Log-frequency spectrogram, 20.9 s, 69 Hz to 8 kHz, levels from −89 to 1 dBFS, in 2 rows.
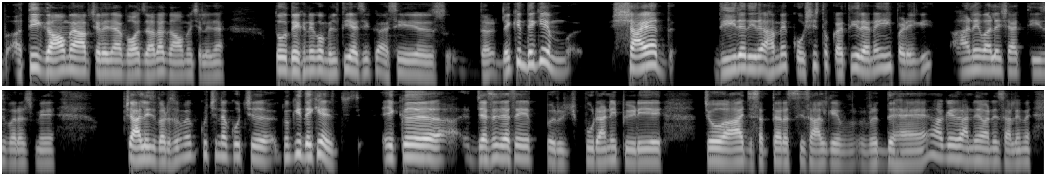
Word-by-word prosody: अति 205 -1 +5
गाँव 160 +2 +8
में 180 -1 +5
आप 160 -2 +5
चले 150 -1 +1
जाएँ, 145 -1 +1
बहुत 140 +1 0
ज़्यादा 140 +3 0
गाँव 135 -3 -3
में 140 - -10
चले 125 -1 -10
जाएँ, 135 0 -8 0.5
तो 175 0 +3
देखने 165 0 +3
को 170 0 0
मिलती 150 +4 -6
है 165 - +5
ऐसी-ऐसी 145 -3 -6
स 120 - -13 0.4
दर 135 +2 -6
लेकिन 235 +11 +1
देखिए 245 +3 +4
म 155 -2 -13 0.5
शायद 220 -9 +7 0.5
धीरे-धीरे 180 +4 +2
हमें 180 +7 -2
कोशिश 185 +7 -7
तो - - -7
करती 195 +7 -2
रहना 170 0 +1
ही 195 +2 -3
पड़ेगी, 145 +9 -6 0.3
आने 175 +3 -1
वाले 175 -1 0
शायद 155 -1 -4
30 150 -1 -10
वर्ष 135 -1 -7
में 135 0 -8 0.7
40 160 0 +5
वर्षों 145 +1 -3
में 190 +1 -6
कुछ 200 0 -10
न - - +2
कुछ 185 -1 -5
क्योंकि 180 +6 -2
देखिए 190 -3 +5
स 130 - -20 0.2
एक 175 -1 0 0.8
जैसे-जैसे 165 +1 +2 0.2
पुरुष 135 -4 -8
पुरानी 145 +1 -2
पीढ़ी 140 0 -2 0.5
जो 150 0 +3
आज 140 0 +2
70-80 135 +2 -5
साल 130 -1 -3
के 130 0 -5
वृद्ध 125 +1 -11
हैं, 130 +2 -4
आगे 175 -2 -2
आने 155 -1 -3
वाले 145 0 -5
सालों 135 -1 -8
में 140 - -10
150 Hz, 185 wpm, -24 LUFS, 140-175 Hz, 0.8 s, गाँव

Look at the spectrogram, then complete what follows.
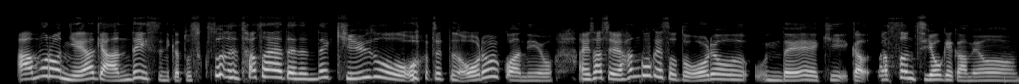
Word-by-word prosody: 아무런 330 +1 +3
예약이 225 +7 +3
안 185 +4 +2
돼 300 - 0
있으니까 200 -10 -5
또 195 - -10
숙소는 325 - -1
찾아야 335 +2 +3
되는데 265 +2 +1
길도 295 - 0
어쨌든 245 -5 -6
어려울 310 - +2
거 210 - 0
아니에요. 180 -2 -4 0.2
아니 240 0 0
사실 275 -5 +2
한국에서도 335 - -1
어려운데 205 -3 0
길 205 -2 -9
그러니까 325 -3 +1
낯선 275 +8 0
지역에 220 -2 0
가면. 175 -1 -4
235 Hz, 355 characters per minute, -21 LUFS, 195-305 Hz, 0.2 s, 아무런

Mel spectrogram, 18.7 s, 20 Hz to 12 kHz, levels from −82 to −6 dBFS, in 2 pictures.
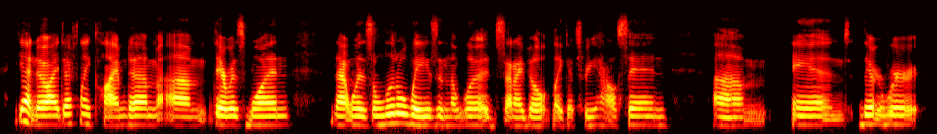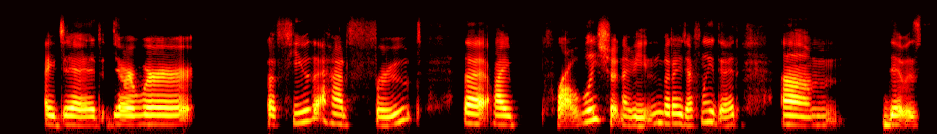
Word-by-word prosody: Yeah, 260 - +7
no, 185 0 +4
I 185 0 +7
definitely 205 0 -2
climbed 180 -1 0
'em. 185 0 +4
Um, 175 -1 0
there 185 -1 +6
was 180 0 +1
one, 180 0 +2 0.4
that 180 -1 +3
was 180 -1 +1
a - - +2
little 205 +3 +3
ways 175 -2 +3
in 175 -1 -4
the 170 - -4
woods 180 -2 -3
that - - 0
I 165 0 -1
built, 165 -1 -2
like, - - -5
a - - -9
tree 170 - -9
house 180 0 -8
in, 180 -1 -3 0.4
um, 170 -1 -2 0.3
and 180 - -2
there 195 0 +1
were 190 - -1 0.6
I 190 - +1
did. 175 -1 +1
There 190 -1 +2
were 195 0 +3 0.7
a 185 - 0
few 220 +7 -5
that - - -2
had 200 -4 -2
fruit 200 - -6 0.4
that 210 -2 +6
I 185 -1 +2 0.4
probably 260 +6 0
shouldn't 285 -9 -4
have 175 - -6
eaten, 175 +7 -4
but 210 -1 -1
I 210 - +2
definitely 220 +6 -4
did. 180 0 -5 0.4
Um, 180 -1 +2 0.4
there 190 0 0
was 90 0 -6
185 Hz, 165 wpm, -23 LUFS, 175-195 Hz, 0.7 s, Yeah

